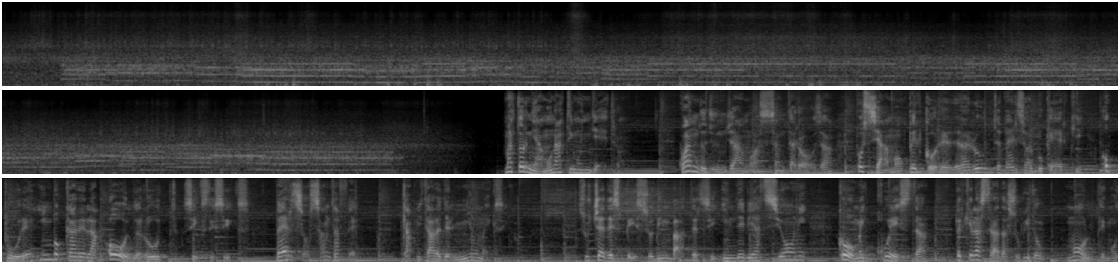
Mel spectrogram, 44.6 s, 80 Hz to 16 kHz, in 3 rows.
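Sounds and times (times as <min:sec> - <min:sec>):
steady road rumble: 0:00.0 - 0:20.2
car tires droning melody on grooved musical road: 0:00.0 - 0:20.8, 0:22.8 - 0:44.6
speech: 0:21.6 - 0:23.3, 0:23.9 - 0:36.5, 0:37.5 - 0:44.6.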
